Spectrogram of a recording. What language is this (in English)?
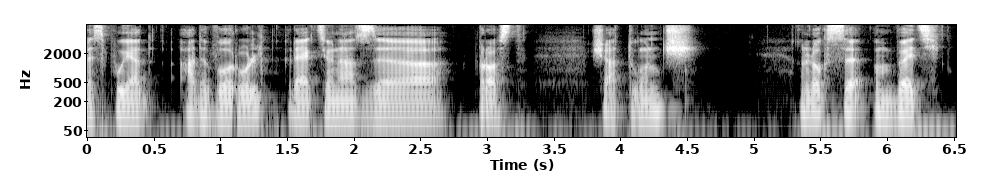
Romanian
